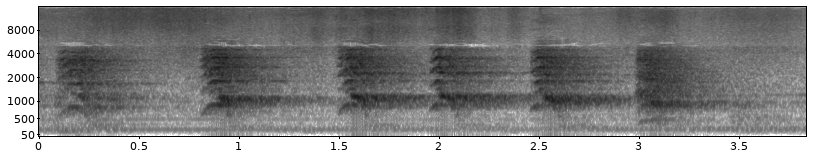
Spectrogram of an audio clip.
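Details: German Shepherd dogs barking: six loud, harsh barks in under four seconds, coming in a quick series about half a second apart, each bark a sharp burst with a short tail, over a faint steady hum.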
